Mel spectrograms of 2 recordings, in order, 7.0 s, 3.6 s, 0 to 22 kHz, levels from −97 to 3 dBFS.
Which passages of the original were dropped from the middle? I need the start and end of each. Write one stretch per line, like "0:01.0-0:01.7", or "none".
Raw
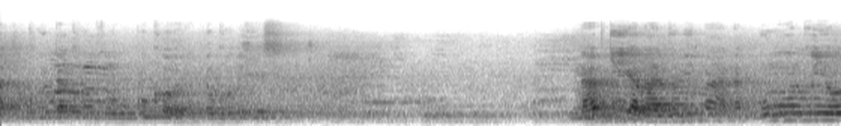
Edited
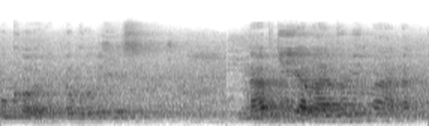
0:03.0-0:04.6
